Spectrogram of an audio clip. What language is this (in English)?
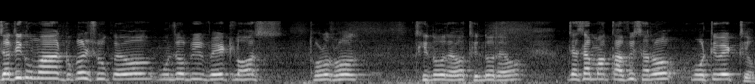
Sindhi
